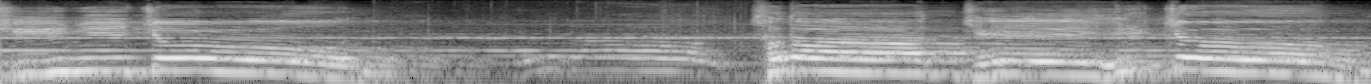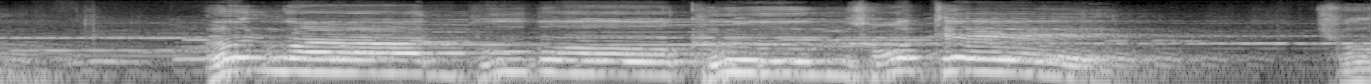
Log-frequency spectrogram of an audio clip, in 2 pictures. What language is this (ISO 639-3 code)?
kor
